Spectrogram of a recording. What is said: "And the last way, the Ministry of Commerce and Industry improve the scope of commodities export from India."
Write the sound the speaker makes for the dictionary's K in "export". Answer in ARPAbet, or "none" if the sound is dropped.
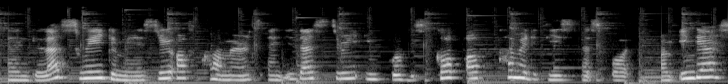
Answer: none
